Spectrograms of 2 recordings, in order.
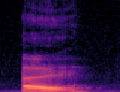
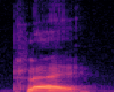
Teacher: the tongue glides from half open to half close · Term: closing diphthong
